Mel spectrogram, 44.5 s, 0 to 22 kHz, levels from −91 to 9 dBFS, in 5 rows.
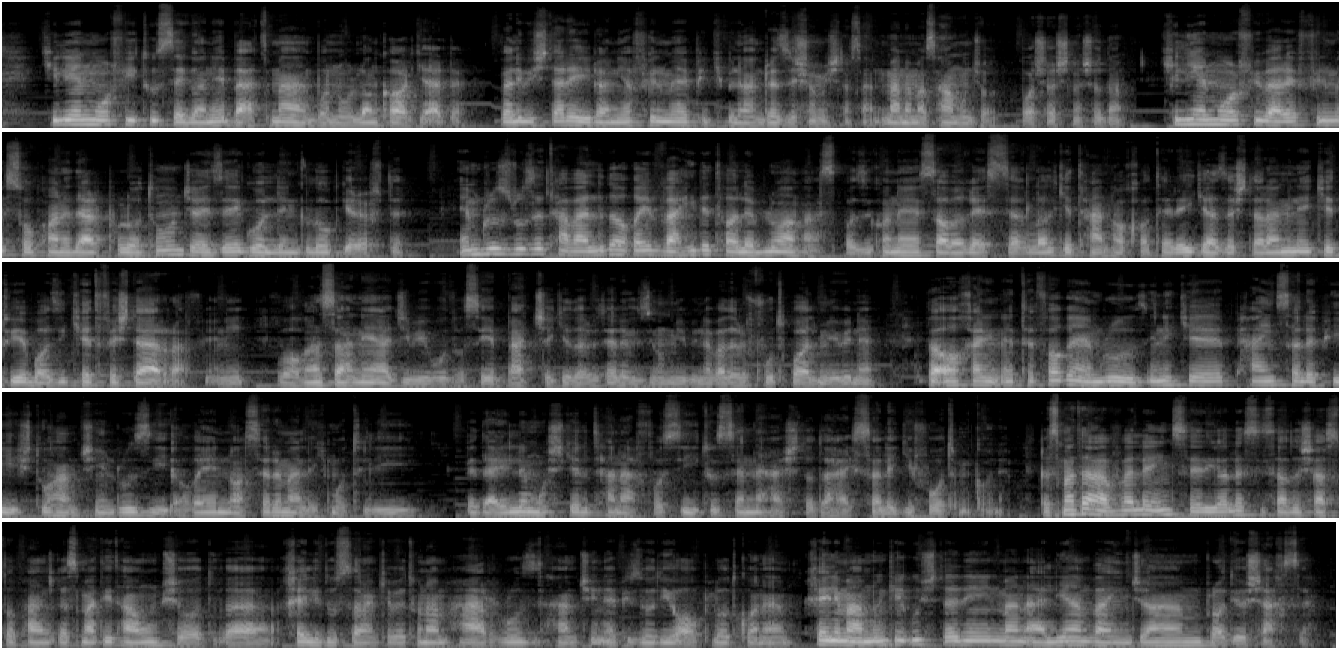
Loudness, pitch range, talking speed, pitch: -29 LUFS, 95-115 Hz, 180 wpm, 100 Hz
